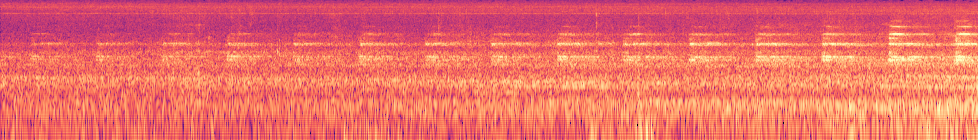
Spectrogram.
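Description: An electric passenger train approaches along the tracks.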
